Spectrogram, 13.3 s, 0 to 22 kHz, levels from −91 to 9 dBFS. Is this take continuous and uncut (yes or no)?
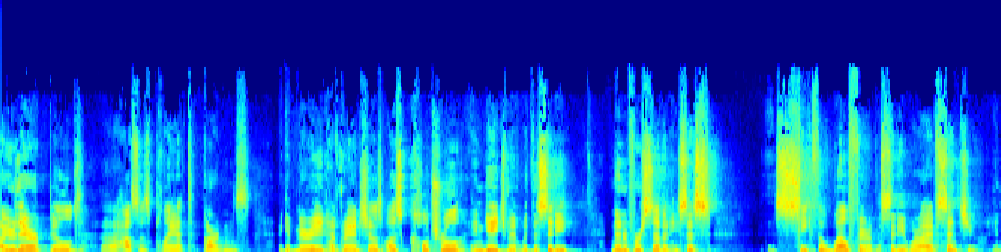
yes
